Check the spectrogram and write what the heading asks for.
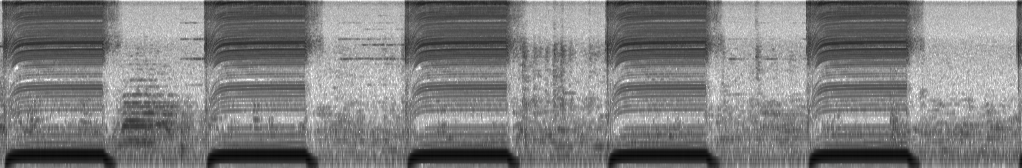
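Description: A loud pitched tone sounding in regular pulses, about one second on and one second off, five times over. Each pulse slides quickly up to a steady pitch and slides down as it cuts off, like an electronic horn or alarm.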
